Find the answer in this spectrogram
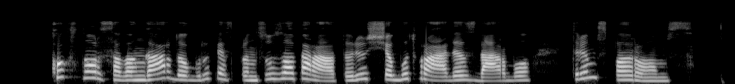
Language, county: Lithuanian, Kaunas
